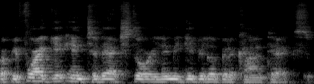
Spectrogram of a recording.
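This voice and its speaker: A man talks with an American accent. His voice is somewhat breathy. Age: 60s. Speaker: YouTuber sharing personal stories. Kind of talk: personal testimony monologue.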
